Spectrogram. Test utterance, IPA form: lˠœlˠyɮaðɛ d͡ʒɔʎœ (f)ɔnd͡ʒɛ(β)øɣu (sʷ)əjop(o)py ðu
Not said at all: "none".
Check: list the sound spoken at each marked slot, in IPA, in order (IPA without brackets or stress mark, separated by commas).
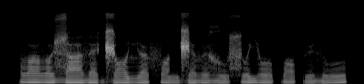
f, β, sʷ, ɔ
